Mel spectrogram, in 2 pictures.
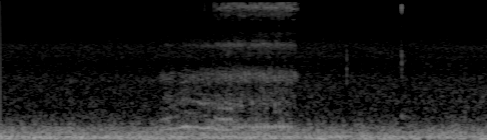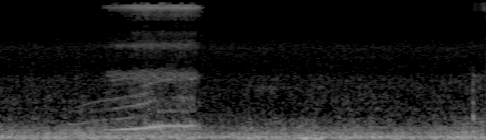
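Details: Two faint, rising snore-like breaths over a steady low background rumble. Soft snoring.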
